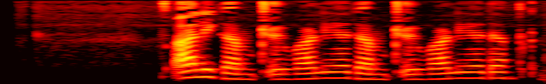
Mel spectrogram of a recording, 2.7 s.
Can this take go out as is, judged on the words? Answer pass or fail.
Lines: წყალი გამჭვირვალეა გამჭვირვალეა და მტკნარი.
pass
